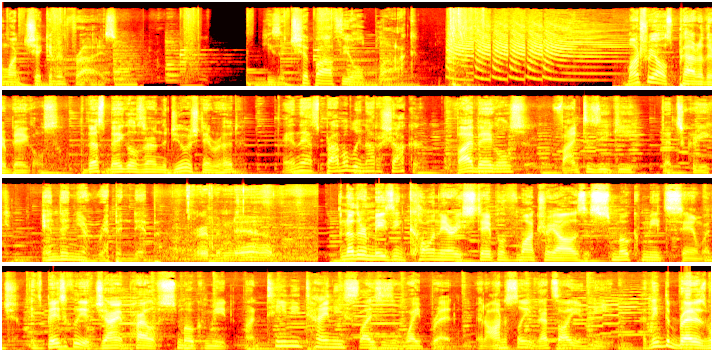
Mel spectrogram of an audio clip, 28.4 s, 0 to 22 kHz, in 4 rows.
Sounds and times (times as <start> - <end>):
Speech: 0.0 - 1.2, 2.6 - 4.2, 6.2 - 17.0, 17.6 - 28.3
Music: 0.0 - 28.3.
